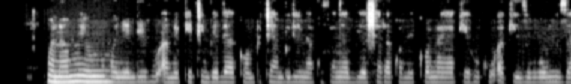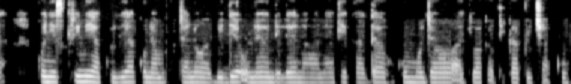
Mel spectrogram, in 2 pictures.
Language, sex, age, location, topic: Swahili, female, 25-35, Nairobi, education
